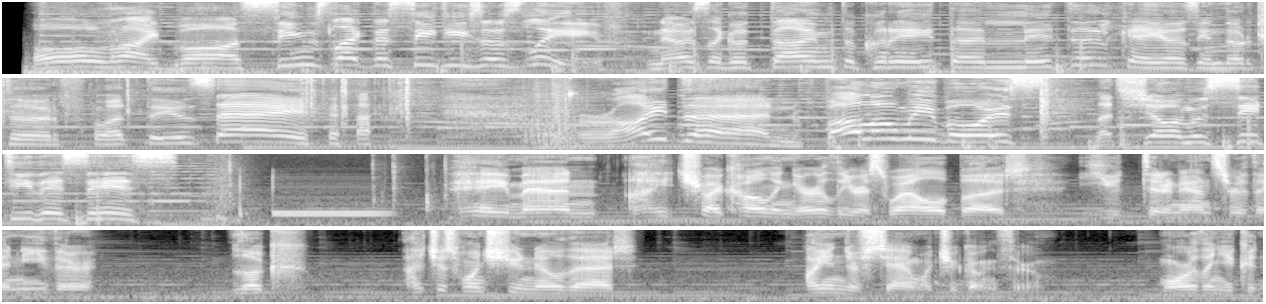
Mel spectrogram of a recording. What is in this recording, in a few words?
English Character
